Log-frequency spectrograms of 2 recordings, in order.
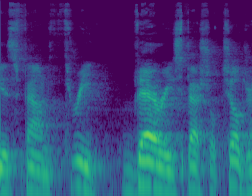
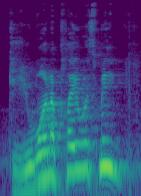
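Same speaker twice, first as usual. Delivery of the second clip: high, louder hopeful ask; eager question; 8 semitones higher, 5 dB louder, faster than usual. Acted. Sebastian asking the boy to play, eager and high. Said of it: "Sebastian says".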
